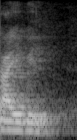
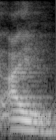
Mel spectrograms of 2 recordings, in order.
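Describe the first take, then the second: First: It is said as two full separate words. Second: It is contracted into one short syllable. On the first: The speaker calls it wrong. "not I will. It sounds odd" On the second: The speaker calls it right. "that sounds better because in spoken English we say I'll"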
